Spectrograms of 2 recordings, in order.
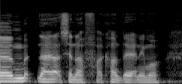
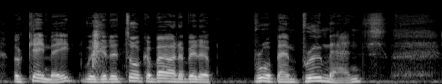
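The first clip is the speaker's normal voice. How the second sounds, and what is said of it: Put-on accent as a cliché DJ. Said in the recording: “smashy and nicey ... a couple of comedy characters who are like sort of cliche DJs ... I'm going to try and do a bit of an accent”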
